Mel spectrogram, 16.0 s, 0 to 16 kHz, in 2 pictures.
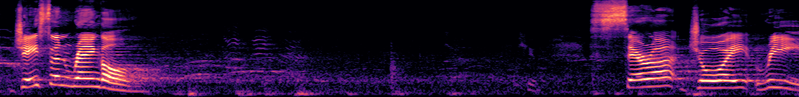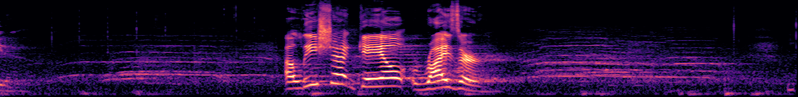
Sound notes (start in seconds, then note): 3.7 applause; 8.5 applause, cheering; 13.5 applause, cheering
